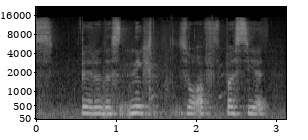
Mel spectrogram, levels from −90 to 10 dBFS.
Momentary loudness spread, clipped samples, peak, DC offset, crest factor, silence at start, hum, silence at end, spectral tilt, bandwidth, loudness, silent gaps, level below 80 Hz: 10 LU; under 0.1%; -14 dBFS; under 0.1%; 16 dB; 0 s; none; 0 s; -4 dB/octave; 15.5 kHz; -29 LUFS; none; -54 dBFS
